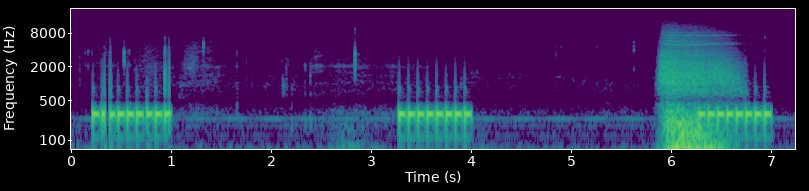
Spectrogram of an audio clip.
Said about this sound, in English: I just got to make a quick phone call. Hopefully, you know, it goes through.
